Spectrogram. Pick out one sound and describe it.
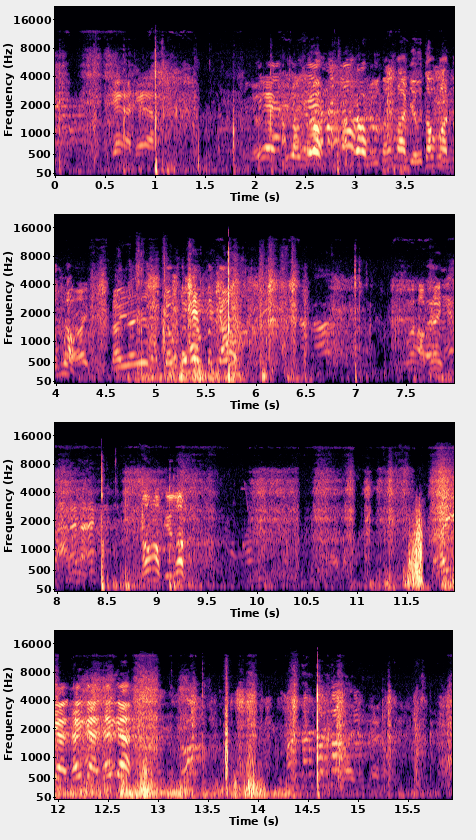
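A football is kicked on artificial turf.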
